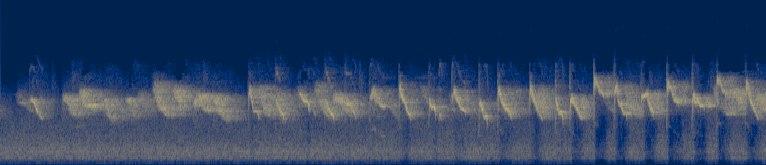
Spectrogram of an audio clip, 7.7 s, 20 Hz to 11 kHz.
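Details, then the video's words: Puteh, the white-eye, recorded 13 February 2020 as its energy returns: a rushing series of high slurred twitters, turning into crisp, evenly spaced chips in the closing seconds. "Puteh Sunday coming back in energy"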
